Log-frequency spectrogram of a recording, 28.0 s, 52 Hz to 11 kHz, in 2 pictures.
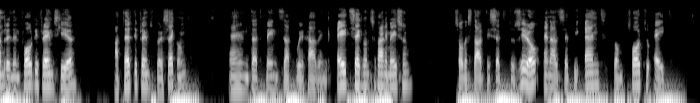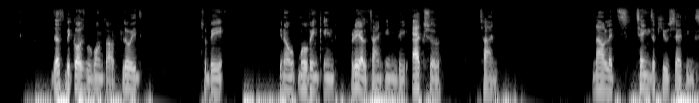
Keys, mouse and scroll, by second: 11.9 click.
